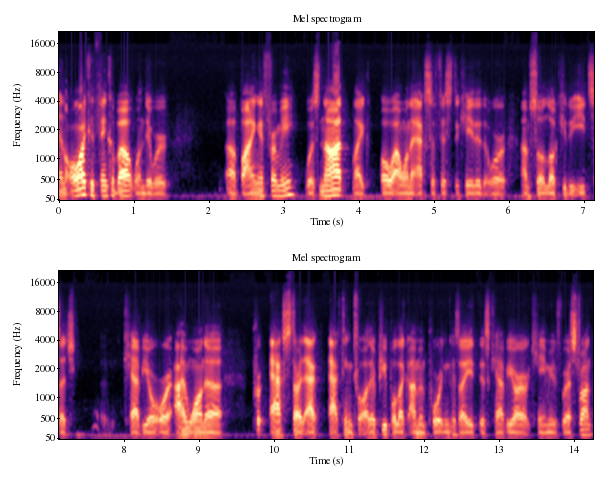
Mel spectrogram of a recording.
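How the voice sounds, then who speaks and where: Against a quiet background, a man with a fairly low pitch and a bright, sharp tone talks at a fairly quick pace with ordinary pitch variation. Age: 40s. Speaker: podcast guest, former army member. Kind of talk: casual interview conversation. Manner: halting, many fillers.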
